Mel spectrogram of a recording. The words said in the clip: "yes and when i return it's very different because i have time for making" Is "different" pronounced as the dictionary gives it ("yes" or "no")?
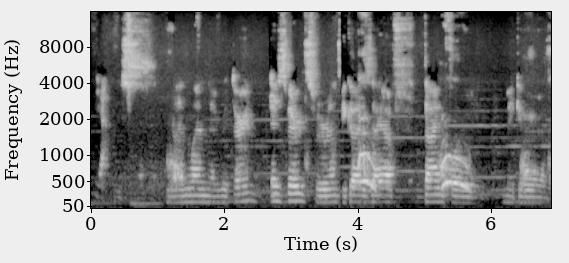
no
